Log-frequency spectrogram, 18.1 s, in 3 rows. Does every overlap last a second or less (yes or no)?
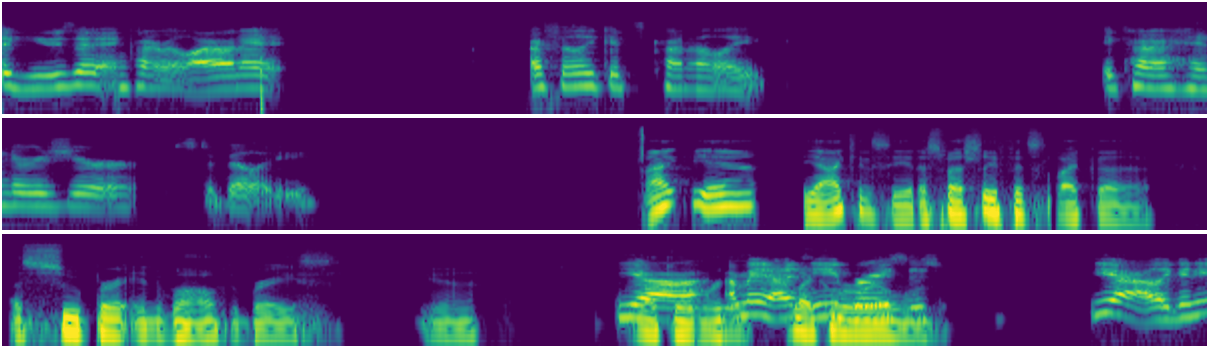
no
